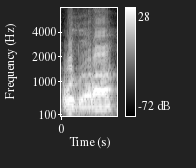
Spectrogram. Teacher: او کو زام عذ، را کے ساتھ الف را، عذرا. ذال کا مخرج زبان کا کارنر اور سامنے والے دو دانت کا کارنر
